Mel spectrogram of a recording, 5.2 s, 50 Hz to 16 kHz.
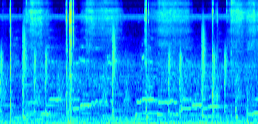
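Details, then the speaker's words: Garage door with a 21-year-old chain-drive opener jerks and shakes when it first opens. The opener hums steadily while the side weather stripping sticks and lets go with sharp irregular cracks and squeaks. Owner blames summer humidity and rain. "The weather stripping on the side starts to stick to the door. Listen. Can you hear how it's sticking?"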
